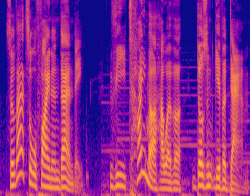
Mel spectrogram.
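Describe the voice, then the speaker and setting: A man reads his own scripted video essay with a lively, swooping intonation and a dry, wry sense of humor, dropping casual asides. His pitch sits in an ordinary middle range for a man, and faint music plays underneath.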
